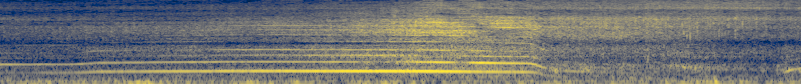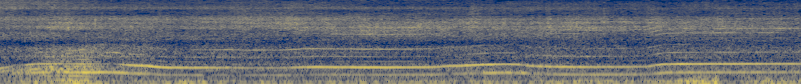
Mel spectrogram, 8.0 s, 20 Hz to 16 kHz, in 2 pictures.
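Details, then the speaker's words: Dominator RC boat, rebuilt TP Power 4060 motor, highly modified ABC 1916 prop: electric whine sags and wavers in pitch as the boat pulls away, motor bogging under load; owner suspects too much prop. "be too much prop, boys. Still sounds like it's loading up. Might have done too much mods to it."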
